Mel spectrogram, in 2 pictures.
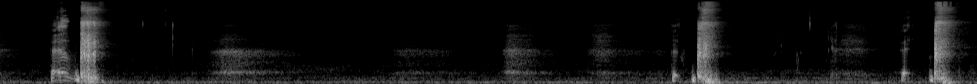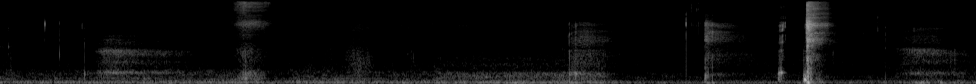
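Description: Five sharp explosive sneezes, irregularly spaced, with quieter sniffs and breaths between them in a quiet room.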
